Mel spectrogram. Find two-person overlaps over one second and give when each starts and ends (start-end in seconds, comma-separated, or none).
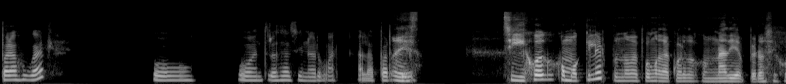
none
